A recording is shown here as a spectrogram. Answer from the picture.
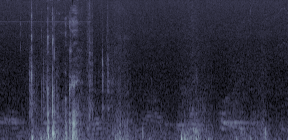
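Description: Soft clicks and mouth noises close to a microphone, a cluster in the first second and another about three seconds in, with a faint murmur of voice.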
